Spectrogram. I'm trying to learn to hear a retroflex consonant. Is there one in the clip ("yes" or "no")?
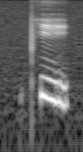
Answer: no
